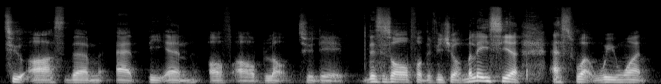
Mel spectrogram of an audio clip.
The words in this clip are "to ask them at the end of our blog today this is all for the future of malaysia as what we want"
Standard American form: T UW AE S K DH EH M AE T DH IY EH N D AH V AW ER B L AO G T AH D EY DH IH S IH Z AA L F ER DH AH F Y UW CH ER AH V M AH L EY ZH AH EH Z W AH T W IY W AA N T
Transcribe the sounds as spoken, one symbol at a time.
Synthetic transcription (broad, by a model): T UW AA S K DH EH M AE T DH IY EH N D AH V AW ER B L AO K T AH D EY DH IH S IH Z AA L F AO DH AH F Y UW CH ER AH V M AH L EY S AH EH S W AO T W IY W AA N T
